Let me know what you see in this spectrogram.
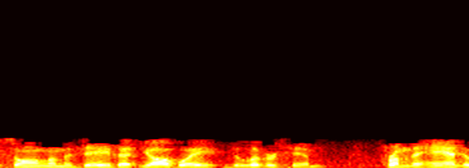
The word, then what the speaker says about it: Yahweh: You'll see, probably see "of the Lord" in capitals, but I'm going to pronounce that as Yahweh, as the original Hebrew is indicating there.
